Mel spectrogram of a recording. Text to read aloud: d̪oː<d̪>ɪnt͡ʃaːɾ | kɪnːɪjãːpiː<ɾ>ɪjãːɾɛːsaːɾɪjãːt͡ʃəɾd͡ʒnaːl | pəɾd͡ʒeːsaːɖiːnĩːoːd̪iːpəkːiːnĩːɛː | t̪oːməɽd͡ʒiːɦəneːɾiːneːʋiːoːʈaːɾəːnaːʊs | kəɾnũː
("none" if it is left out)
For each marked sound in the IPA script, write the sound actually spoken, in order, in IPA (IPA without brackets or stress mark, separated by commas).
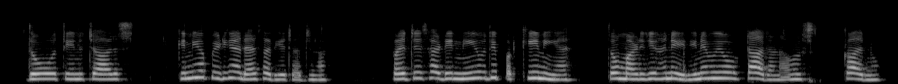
t̪, ɽ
